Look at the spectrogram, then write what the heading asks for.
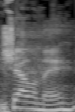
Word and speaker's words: Chalamet: One is that now I have a terrible crush on Pauline Chalamet, or however you pronounce that last name. Chalamet, yeah.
